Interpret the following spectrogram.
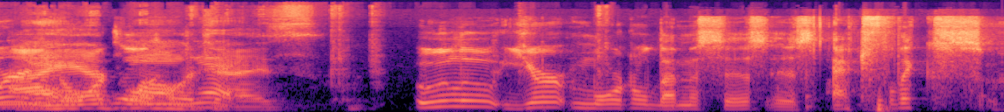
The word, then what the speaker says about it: Ulu: So, am I pronouncing this right? Ulu? U-L-U? Yes, you're Ulu.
